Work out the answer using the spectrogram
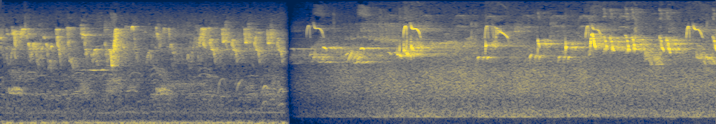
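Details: Bird chirping with wind blowing through leaves: a thick chorus of sharp high chips, then an abrupt change to a steady high trill overlaid by loud down-slurred whistles and chirps.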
